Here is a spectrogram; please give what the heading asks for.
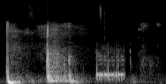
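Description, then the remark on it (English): Telephone dialing and ringing as a call is placed to Philip and Chris to talk about Planescape Torment Enhanced Edition: three short electronic tone bursts in quick succession, the last a steady ring tone, clear with no voices. “Well, let's get Philip and Chris on the phone, and we'll talk Planescape Torment Enhanced Edition.”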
